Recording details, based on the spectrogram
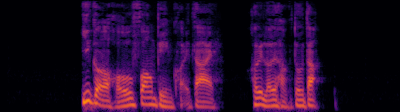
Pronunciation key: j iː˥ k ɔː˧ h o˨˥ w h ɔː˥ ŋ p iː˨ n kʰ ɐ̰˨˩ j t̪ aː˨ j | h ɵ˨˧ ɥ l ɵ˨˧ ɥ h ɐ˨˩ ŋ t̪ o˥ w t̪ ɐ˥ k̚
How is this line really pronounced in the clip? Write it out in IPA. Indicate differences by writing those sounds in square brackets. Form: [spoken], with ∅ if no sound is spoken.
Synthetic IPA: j iː˥ k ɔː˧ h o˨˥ w [f] ɔː˥ ŋ p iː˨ n kʰ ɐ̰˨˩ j t̪ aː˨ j | h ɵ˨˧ ɥ l ɵ˨˧ ɥ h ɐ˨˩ ŋ t̪ o˥ w t̪ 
